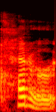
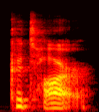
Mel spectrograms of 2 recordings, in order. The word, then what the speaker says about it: Qatar: because um no it's not cutter it's you you guys just don't have that sound in English that's why people say like Qatar it's it's definitely not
